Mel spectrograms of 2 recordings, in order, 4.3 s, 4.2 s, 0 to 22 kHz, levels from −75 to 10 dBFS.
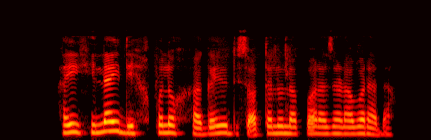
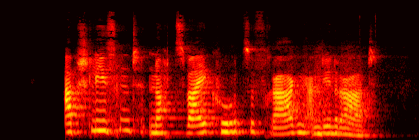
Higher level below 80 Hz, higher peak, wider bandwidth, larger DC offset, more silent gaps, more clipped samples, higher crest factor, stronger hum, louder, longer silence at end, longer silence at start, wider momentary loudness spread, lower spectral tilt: about the same, -76 dBFS vs -72 dBFS; second, -10 dBFS vs -2 dBFS; second, 9.4 kHz vs 16 kHz; neither; neither; neither; about the same, 18 dB vs 20 dB; neither; second, -27 LUFS vs -19 LUFS; about the same, 0.4 s vs 0.45 s; about the same, 0.6 s vs 0.65 s; about the same, 7 LU vs 8 LU; first, -5.5 dB/octave vs -4 dB/octave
